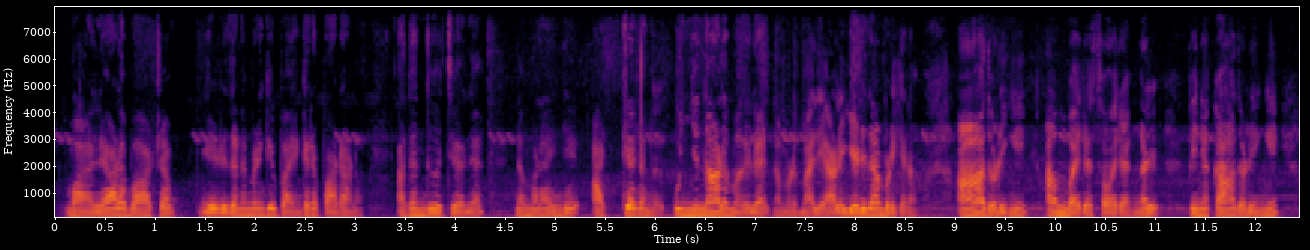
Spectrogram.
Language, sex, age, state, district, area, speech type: Malayalam, female, 60+, Kerala, Wayanad, rural, spontaneous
